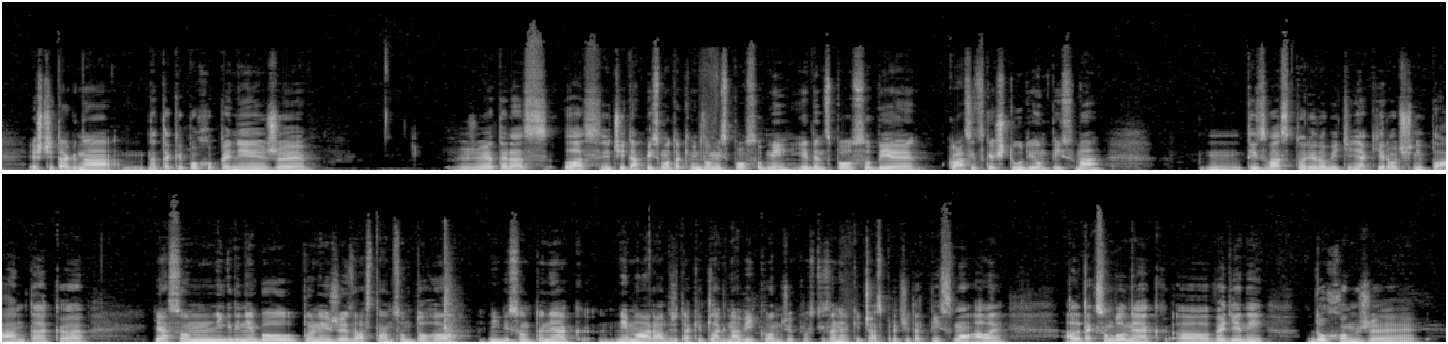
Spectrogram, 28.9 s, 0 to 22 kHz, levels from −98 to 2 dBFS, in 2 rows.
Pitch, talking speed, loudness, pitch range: 105 Hz, 135 wpm, -23 LUFS, 95-115 Hz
